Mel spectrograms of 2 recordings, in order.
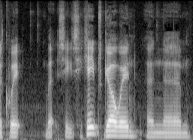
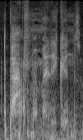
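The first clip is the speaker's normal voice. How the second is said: whispered aside; 18 dB quieter, faster than usual. Real, not acted. Whispered aside about baseball.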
